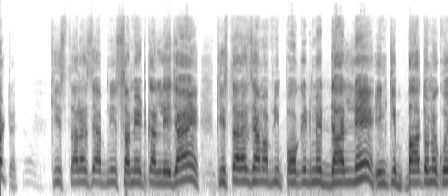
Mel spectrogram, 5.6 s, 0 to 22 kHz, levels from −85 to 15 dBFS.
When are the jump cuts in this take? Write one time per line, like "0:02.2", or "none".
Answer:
0:04.7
